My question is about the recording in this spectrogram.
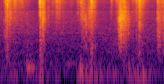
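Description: Footsteps scuffing on dry, dusty ground: irregular short strokes, about two or three a second.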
